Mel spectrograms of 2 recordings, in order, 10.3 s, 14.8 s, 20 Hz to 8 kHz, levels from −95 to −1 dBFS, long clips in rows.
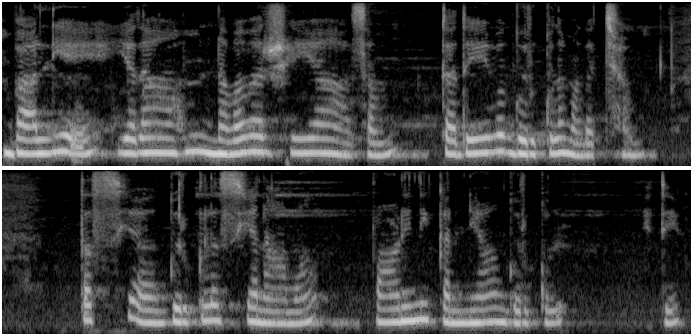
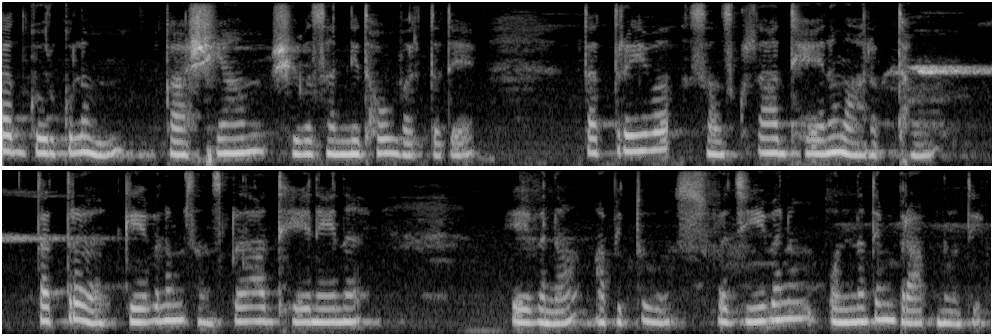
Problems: low volume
